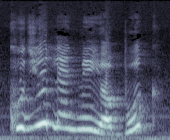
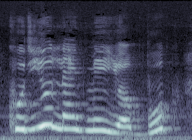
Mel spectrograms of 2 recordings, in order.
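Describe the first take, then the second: The two takes are said the same way.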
